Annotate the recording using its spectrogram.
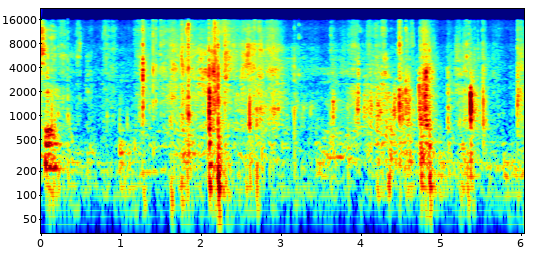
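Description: Quiet handling of a paperback picture book as it is turned around in the hands: soft paper rustling with scattered light clicks and taps.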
